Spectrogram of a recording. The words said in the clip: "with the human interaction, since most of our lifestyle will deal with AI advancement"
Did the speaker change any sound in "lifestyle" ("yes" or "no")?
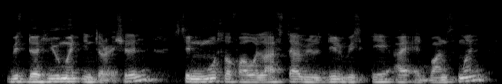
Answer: yes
